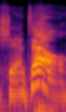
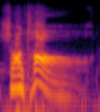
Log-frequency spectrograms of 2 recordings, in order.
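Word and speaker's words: Chantal: I'm telling you right now, I actually watched like 16 different meteorologists call it Shantel. So, I'm going to continue to say it that way until somebody tells me that I'm doing it wrong, but I digress to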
